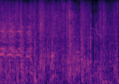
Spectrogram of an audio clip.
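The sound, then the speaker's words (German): Horse hooves clip-clop at a brisk, uneven pace over a rough, rustling background, fairly faint and moving away, with no voices; King Jakob turning his horse and riding off. “Damit wendete Jakob sein Pferd ab und ritt ohne ein weiteres Wort davon.”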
